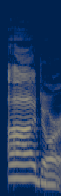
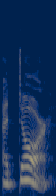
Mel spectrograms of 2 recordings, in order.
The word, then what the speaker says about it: adore: Adore, aback, acute, adult. O says in this word, afoot. Did you remember to accent the second syllable? It's not adore, it's adore. It's not aback, it's aback.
